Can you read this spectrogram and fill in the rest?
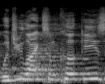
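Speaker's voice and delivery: put-on high sweet little girl offering cookies. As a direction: lean in with a high, sugary kid voice.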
